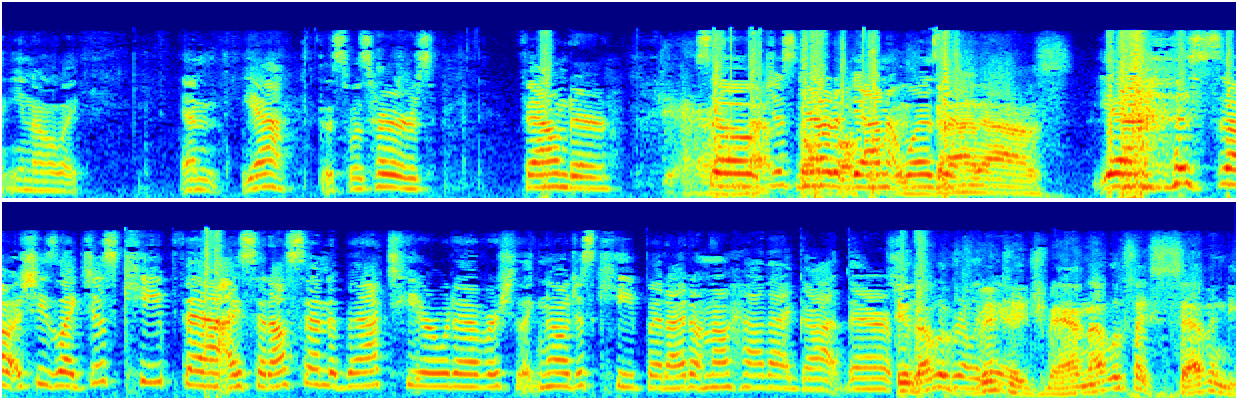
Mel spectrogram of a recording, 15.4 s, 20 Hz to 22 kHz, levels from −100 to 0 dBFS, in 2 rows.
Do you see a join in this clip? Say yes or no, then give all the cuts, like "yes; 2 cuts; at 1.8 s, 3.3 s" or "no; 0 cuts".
yes; 1 cut; at 13.2 s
